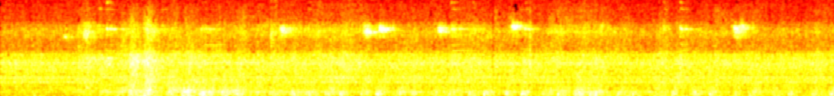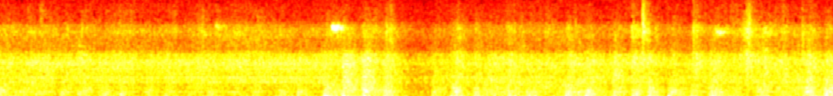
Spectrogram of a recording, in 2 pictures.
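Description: A New Jersey Transit commuter train running at speed, heard from inside the coach: a steady rumble with wheels clattering rapidly over the rail joints. It grows louder about a second in and clatters more sharply near the twelve-second mark.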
